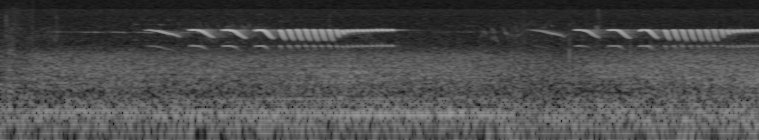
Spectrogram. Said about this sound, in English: Here is a field sparrow.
